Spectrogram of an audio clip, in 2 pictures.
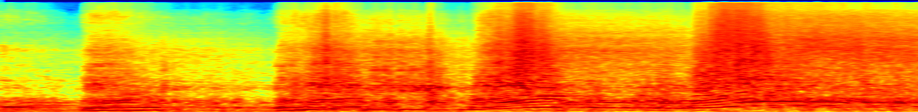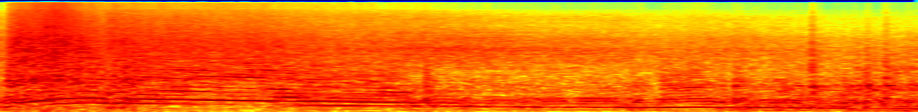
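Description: A Ford Mustang engine revs hard with its exhaust valves open, loud and close, in several rising throttle blips that climb and fall before settling into a sustained drone.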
